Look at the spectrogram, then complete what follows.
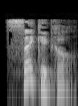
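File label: "psychical", British English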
